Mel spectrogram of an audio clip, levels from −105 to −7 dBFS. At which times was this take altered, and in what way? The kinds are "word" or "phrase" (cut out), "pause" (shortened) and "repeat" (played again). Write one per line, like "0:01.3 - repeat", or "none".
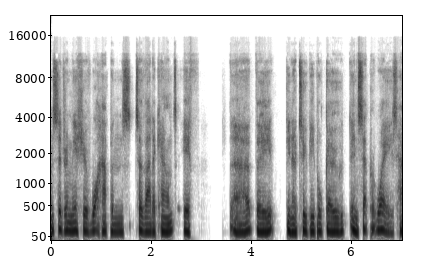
none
